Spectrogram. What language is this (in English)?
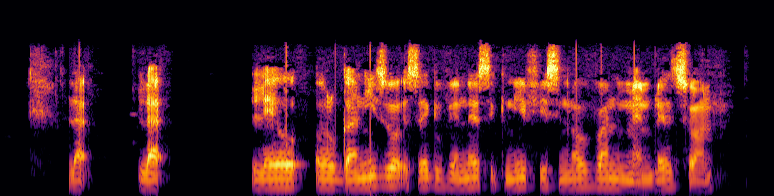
Esperanto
